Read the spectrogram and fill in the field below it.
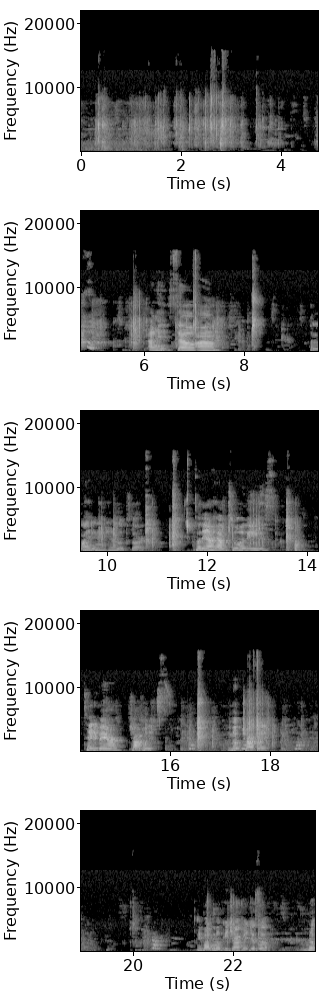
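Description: Cardboard packages rustle and tap as they are handled.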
